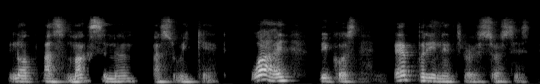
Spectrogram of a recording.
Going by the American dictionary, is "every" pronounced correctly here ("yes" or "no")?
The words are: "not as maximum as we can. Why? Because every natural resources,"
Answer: no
